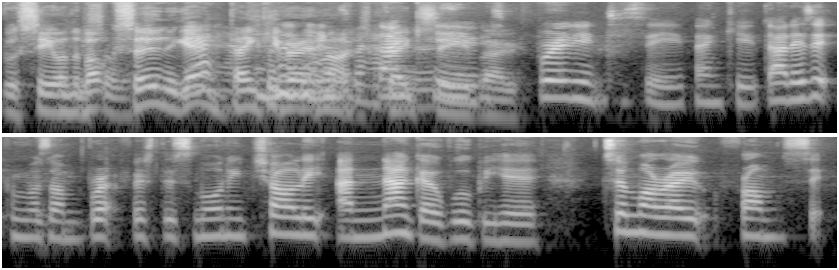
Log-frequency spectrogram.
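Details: Adult broadcast presenters; no speech disorder.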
